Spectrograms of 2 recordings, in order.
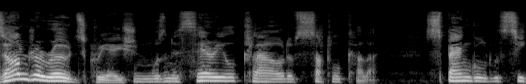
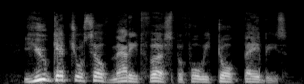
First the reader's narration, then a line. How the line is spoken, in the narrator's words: Nanny said sternly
